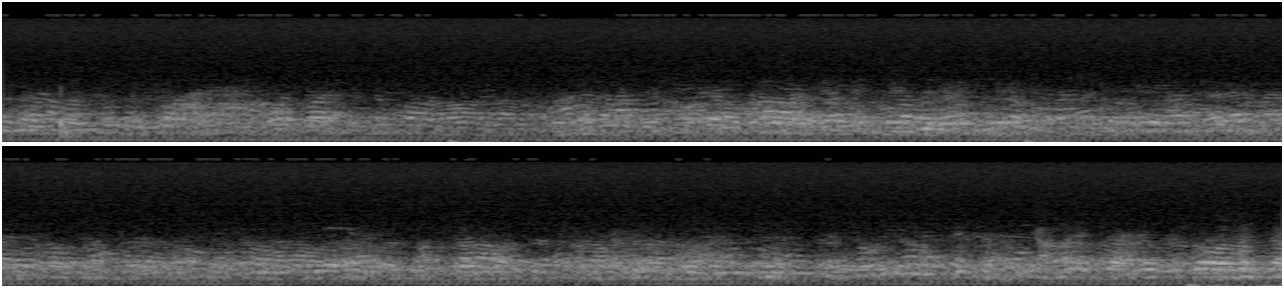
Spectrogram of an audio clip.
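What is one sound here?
A crowd of men and women chatter all around, muffled.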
